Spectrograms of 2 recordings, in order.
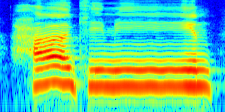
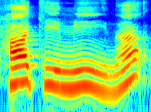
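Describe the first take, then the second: First: The word ends on a bare consonant. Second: The word ends with an added vowel sound. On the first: The reciter stops at this word. "hakimina jadi hakimin" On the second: This is the form without stopping. "hakimina jadi hakimin"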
